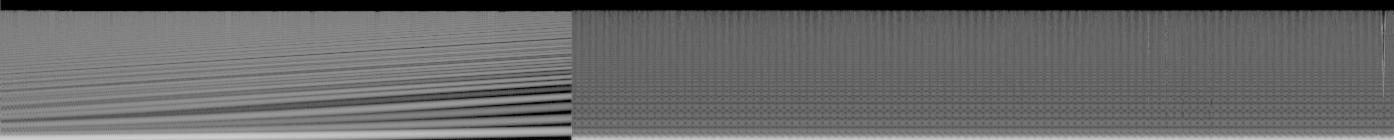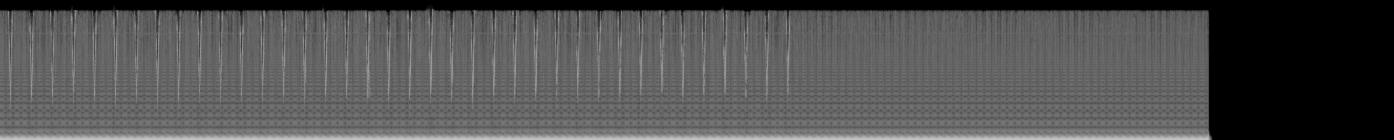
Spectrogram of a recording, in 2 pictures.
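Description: Electronic tones: a pitched tone with overtones glides steadily upward while fading for about six seconds, then is suddenly replaced by a steady low tone that holds for about twenty seconds and cuts off abruptly near the end.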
